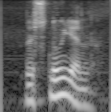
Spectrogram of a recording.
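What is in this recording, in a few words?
"besnoeien", Dutch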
